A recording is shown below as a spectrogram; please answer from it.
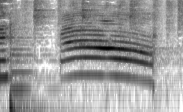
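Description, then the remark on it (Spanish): A single long, drawn-out cat meow, clear, rising slightly then falling away, preceded by a brief low thump. “¿Quién es? ¡El gato!”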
